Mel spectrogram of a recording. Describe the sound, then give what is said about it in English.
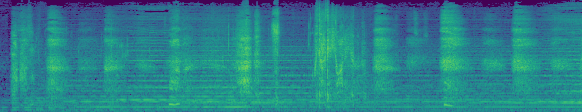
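A series of sharp, breathy gasps and deep inhalations in a hospital room, fairly loud, recurring every second or two against a faint steady hum; a woman gasps as breath fills a patient's lungs. “Sandra gasps as breath fills Claire's lungs and she starts to heal.”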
